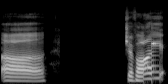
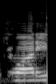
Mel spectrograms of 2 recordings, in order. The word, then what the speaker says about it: Djawadi: So they had been with Javadi, I think is how he pronounces his name. Ramin Djawadi, who did the Game of Thrones.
